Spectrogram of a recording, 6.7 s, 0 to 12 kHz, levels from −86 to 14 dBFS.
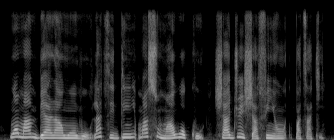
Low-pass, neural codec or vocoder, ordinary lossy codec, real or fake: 10.8 kHz; none; none; real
